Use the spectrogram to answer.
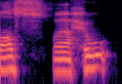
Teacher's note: dari tengah tenggorokan kita ya, ain dengan ha satu tempat keluar, baik ain dan ha satu tempat keluar ya.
